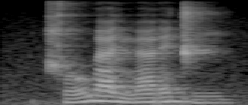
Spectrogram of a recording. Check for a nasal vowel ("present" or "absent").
absent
